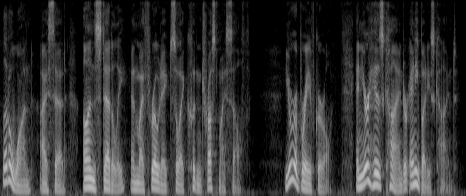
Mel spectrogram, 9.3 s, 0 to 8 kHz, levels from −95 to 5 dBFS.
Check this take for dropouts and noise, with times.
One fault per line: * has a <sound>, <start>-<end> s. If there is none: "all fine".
all fine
